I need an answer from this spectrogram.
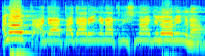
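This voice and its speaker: Young veggie seller hollering, high and bright, a man puts him on. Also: brisk, long reverb tail, soft background music, heavily acted. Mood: hawking. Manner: loud hawking calls. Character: young male street vegetable seller.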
